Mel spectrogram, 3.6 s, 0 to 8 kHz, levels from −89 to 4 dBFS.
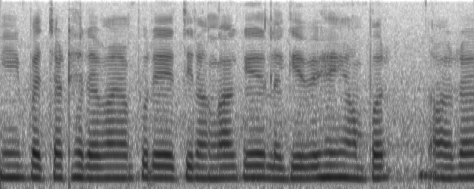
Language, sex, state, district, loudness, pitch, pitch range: Hindi, female, Bihar, Katihar, -14 LUFS, 185 Hz, 180-190 Hz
